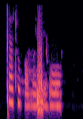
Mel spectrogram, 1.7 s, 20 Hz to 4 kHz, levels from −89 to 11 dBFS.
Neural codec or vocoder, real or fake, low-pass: none; real; 3.6 kHz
